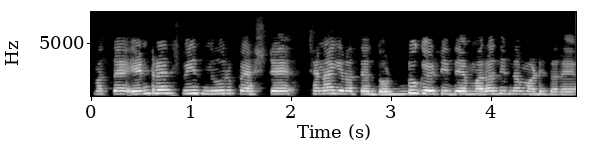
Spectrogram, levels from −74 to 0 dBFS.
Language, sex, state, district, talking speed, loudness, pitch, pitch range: Kannada, male, Karnataka, Shimoga, 160 wpm, -14 LUFS, 270 Hz, 255-285 Hz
